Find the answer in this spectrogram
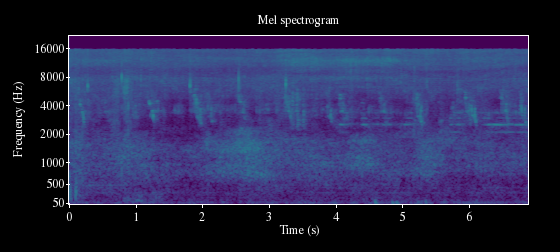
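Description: Small birds chirping, many short high chirps repeated over a faint steady outdoor background hiss.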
